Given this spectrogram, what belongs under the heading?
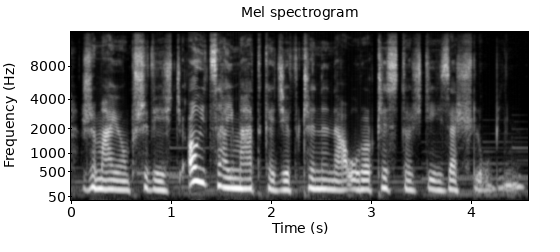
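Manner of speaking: ordinary delivery, nothing marked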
